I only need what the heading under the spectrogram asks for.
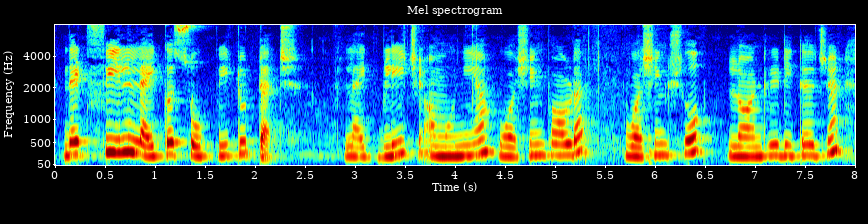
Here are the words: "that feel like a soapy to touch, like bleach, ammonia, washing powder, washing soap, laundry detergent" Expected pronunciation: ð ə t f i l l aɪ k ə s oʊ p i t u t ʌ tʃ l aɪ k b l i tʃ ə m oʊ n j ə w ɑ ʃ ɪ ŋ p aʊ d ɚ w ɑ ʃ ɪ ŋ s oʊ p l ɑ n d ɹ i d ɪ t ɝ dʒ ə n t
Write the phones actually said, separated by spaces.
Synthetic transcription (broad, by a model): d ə t f i l l aɪ k ə s oʊ p i t u t ʌ tʃ l aɪ k b l i tʃ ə m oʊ n j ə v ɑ ʃ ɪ ŋ p aʊ d ɚ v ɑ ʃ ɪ ŋ ʃ oʊ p l ɑ n d ɹ i d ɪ t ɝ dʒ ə n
